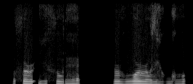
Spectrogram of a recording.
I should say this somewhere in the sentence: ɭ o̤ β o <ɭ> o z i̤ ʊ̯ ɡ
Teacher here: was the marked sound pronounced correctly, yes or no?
yes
